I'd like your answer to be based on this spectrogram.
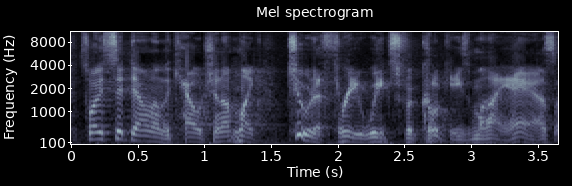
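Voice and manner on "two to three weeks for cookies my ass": low, muttered grumble with a mouthful; grumbling in anger. Retold or imitated. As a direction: gripe it under your breath while chewing. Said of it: "I say as I shove a cookie into my mouth in anger".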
